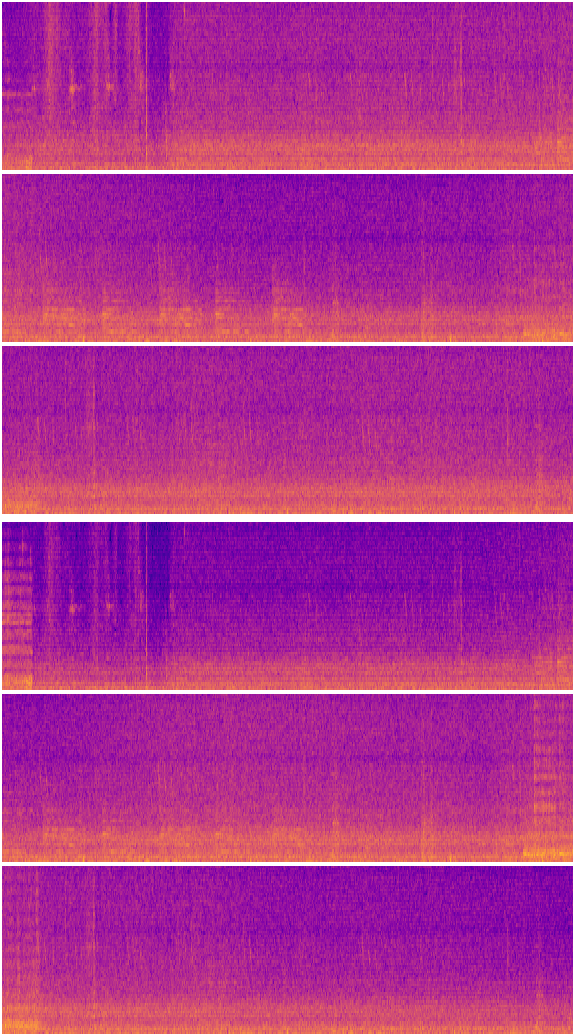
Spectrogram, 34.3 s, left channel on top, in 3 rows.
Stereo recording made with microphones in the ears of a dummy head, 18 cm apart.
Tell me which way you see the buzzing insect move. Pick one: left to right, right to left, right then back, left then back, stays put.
right then back.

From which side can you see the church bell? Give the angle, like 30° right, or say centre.
20° left.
